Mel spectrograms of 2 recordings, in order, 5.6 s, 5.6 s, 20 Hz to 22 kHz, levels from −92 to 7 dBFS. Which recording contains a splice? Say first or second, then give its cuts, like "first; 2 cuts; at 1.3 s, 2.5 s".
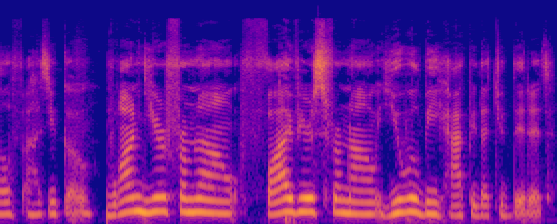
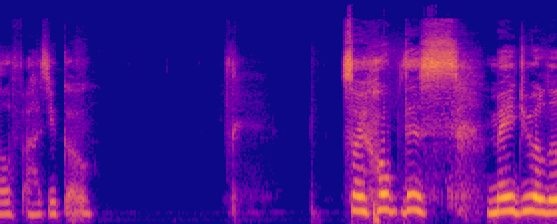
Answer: first; 1 cut; at 1.0 s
